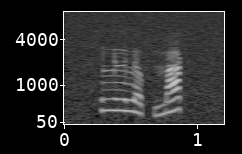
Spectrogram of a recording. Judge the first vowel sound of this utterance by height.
high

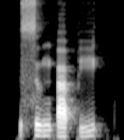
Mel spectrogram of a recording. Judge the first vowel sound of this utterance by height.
high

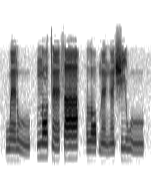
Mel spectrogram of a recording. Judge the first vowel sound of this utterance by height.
mid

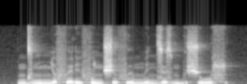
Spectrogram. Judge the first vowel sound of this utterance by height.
high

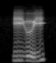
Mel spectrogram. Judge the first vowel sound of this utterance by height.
high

